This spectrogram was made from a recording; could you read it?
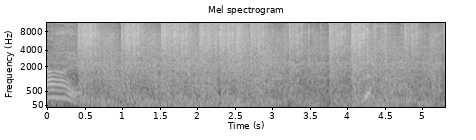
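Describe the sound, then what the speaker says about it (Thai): Rapid gunfire from an SVU sniper-style rifle in an online shooter game, dense bursts of shots crackling continuously at steady loudness, with a brief voice at the start. "ผมยิงเขาหนึ่งนัดเลย"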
